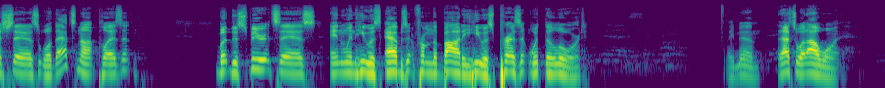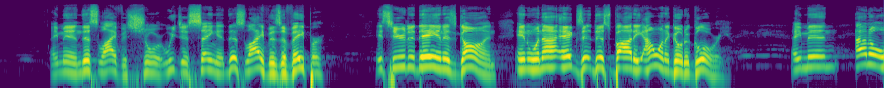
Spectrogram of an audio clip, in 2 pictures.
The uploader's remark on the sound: Preached at Gospel Lighthouse in Bossier City, La.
